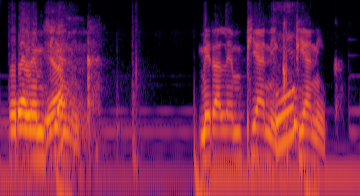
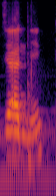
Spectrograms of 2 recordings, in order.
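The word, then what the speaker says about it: Pjanić: Miralem Pjanic. – Okay. Yes, I hear you. Actually, me, I always pronounce it as Pjanic. I don't pronounce the P.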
